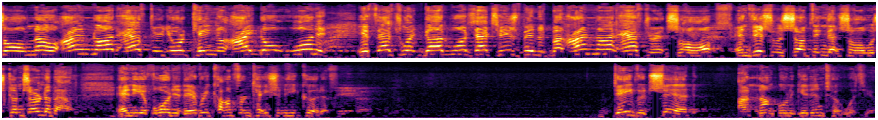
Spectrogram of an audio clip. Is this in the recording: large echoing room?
yes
